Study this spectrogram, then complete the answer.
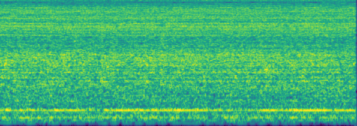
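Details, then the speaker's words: Washing machine after drum bearing set replacement, spinning up to full speed: steady even rush with smooth motor hum, the earlier rumbling drone gone, sound now from the motor only; machine back to its original sound. "Şu an gelen ses motordan geliyor Az önceki gibi gurur diye ses gelmiyor artık makinamız orjinal sesine döndü"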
